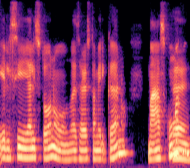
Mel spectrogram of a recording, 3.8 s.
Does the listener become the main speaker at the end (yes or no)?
no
